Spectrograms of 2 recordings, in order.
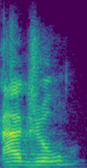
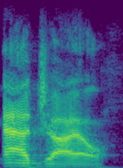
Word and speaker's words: agile: very good now um there are two ways to pronounce this word you can say agile or you can say agile okay this is one of those words like tomato tomahto it just depends on where you grew up personally I say agile but it does not matter you can say agile or agile so using the long I or using a short I okay no big deal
